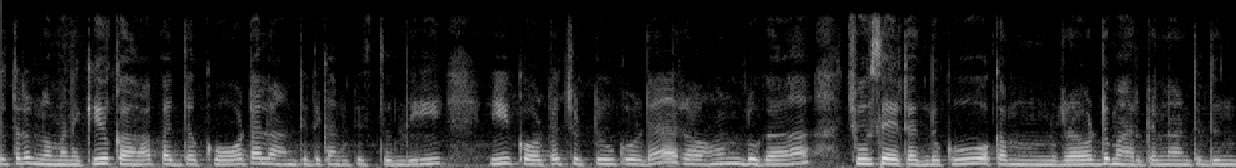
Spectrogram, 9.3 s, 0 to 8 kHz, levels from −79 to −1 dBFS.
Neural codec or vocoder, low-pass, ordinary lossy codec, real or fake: vocoder, 44.1 kHz, 128 mel bands, Pupu-Vocoder; 7.2 kHz; none; fake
